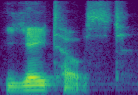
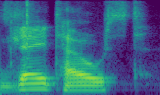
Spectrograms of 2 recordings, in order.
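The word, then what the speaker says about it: Gjetost: that's from Lithuanian Marianne says it's pronounced yetost uh that's good to know because we just see it at the store we're yay tossed y-a-y-t-o-s-t we call it J house J toast and eat it with slices of Apple what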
